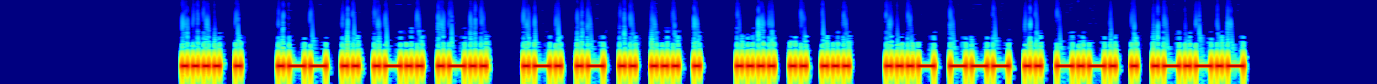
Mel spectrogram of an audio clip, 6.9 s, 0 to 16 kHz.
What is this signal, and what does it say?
Morse code, heard as a keyed tone, about 44 wpm, 700 Hz. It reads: HE WILL RAISE HIS VOICE.
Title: Sentences from Top 1400 Words 45wpm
